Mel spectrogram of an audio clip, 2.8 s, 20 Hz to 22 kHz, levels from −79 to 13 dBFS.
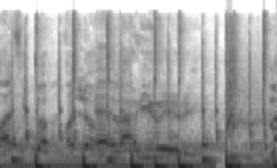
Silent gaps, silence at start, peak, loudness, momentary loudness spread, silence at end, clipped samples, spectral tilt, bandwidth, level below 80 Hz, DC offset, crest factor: none; 0 s; 0 dBFS; -10 LUFS; 2 LU; 0 s; 0.1%; -5 dB/octave; 17.5 kHz; -12 dBFS; under 0.1%; 8 dB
